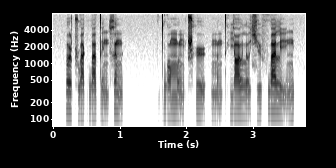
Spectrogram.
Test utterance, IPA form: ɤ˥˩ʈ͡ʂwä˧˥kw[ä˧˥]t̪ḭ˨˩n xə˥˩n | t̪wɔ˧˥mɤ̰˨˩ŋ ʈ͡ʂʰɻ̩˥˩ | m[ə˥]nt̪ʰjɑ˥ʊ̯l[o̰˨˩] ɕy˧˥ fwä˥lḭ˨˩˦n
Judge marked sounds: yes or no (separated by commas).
yes, no, no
